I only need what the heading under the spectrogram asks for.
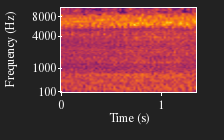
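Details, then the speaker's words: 2013 Chevrolet Spark at idle just after new coils and spark plugs were fitted and the check engine light cleared: steady, even idle with a hissy top end and some squeaking belts, no missing or skipping; runs okay. Before the repair it lacked power. "it's running got some squeaking belts but it appears to be running okay it's not missing or skipping doing anything out of the"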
